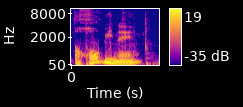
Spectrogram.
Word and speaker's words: robinet: Piccolo Montone è il nome francese del rubinetto, o meglio, rubinetto deriva dal francese robinet. – Eh? – Vabbè, facciamolo pronunciare a chi lo sa pronunciare. – Robinet. – Più o meno l'ha detto come me.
